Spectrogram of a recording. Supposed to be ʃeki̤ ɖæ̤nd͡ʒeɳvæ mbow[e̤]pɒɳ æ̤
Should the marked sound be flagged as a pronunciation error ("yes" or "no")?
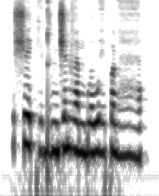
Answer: no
